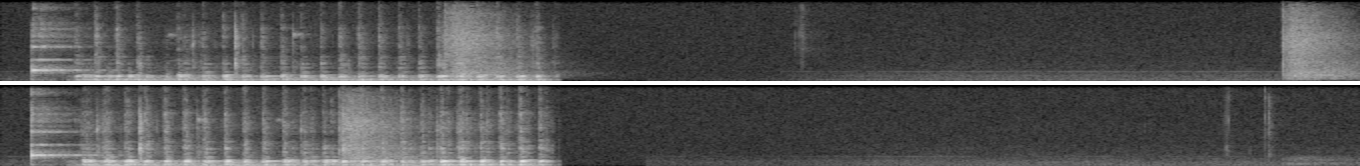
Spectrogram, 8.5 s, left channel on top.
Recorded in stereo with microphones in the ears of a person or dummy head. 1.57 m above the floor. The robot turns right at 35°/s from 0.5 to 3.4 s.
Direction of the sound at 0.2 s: 40° right (ahead or behind).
